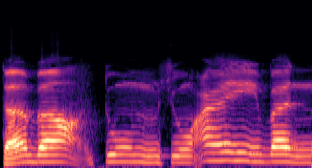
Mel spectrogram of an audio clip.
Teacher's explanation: Tum ni izhar syafawi. Sempurnakan saja bunyi mim mati itu terus masuk.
